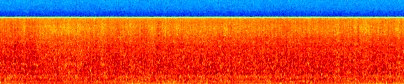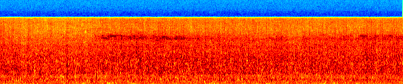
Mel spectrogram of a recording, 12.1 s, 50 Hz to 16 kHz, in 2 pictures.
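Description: A 2004 Harley-Davidson Fat Boy's air-cooled V-twin running steadily at cruising speed, under heavy wind rush on the handlebar-mounted camera's microphone.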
